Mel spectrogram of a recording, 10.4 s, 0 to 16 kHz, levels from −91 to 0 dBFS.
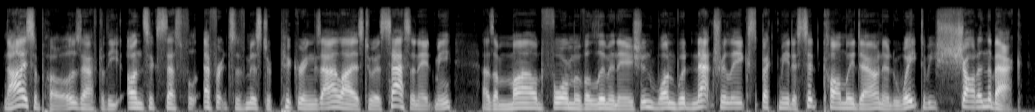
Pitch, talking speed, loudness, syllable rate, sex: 145 Hz, 215 wpm, -22 LUFS, 6.3 syllables/s, male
